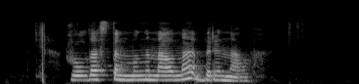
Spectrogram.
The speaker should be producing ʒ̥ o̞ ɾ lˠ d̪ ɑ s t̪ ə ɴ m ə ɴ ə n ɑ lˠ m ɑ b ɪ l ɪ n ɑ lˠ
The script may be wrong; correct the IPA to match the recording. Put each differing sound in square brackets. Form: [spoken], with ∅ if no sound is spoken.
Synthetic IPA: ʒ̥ o̞ [∅] lˠ d̪ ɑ s t̪ ə ɴ m ə ɴ ə n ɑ lˠ m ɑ b ɪ [ɾ] ɪ n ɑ lˠ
